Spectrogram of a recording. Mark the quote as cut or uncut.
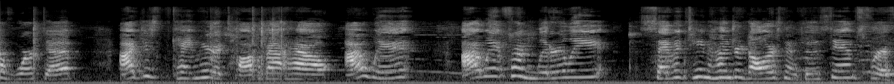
uncut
